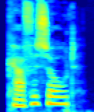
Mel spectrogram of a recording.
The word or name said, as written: kaffesort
